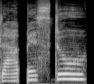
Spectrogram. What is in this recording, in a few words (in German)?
Turret deploy, de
